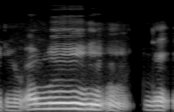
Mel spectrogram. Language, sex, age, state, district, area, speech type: Bodo, male, 60+, Assam, Chirang, rural, spontaneous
